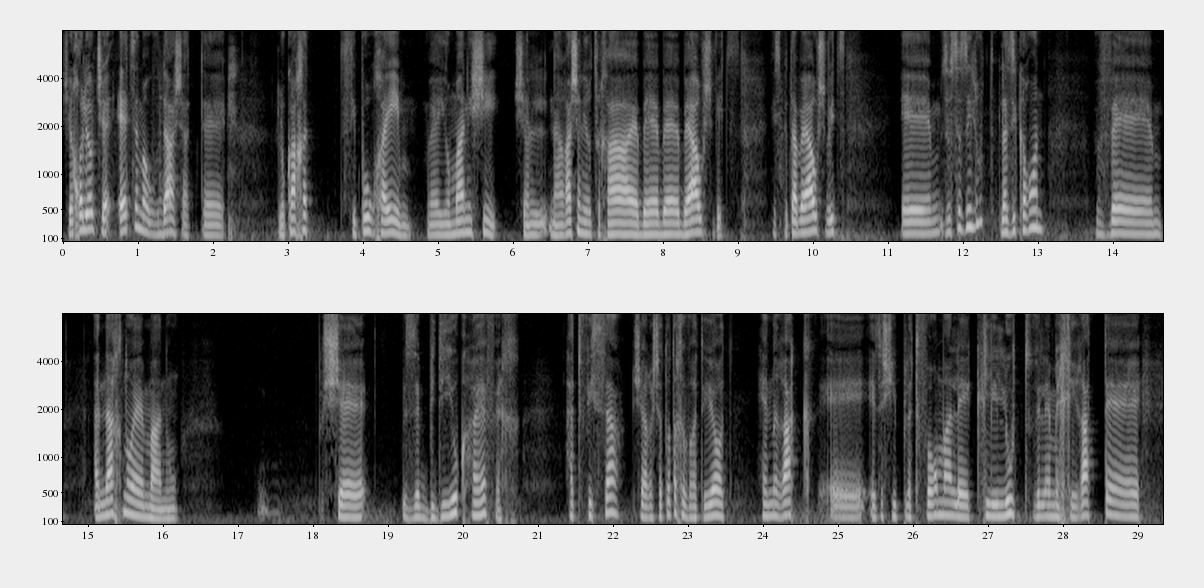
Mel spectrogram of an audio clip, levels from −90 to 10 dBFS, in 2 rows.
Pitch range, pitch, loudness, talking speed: 140-180 Hz, 160 Hz, -21 LUFS, 80 wpm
